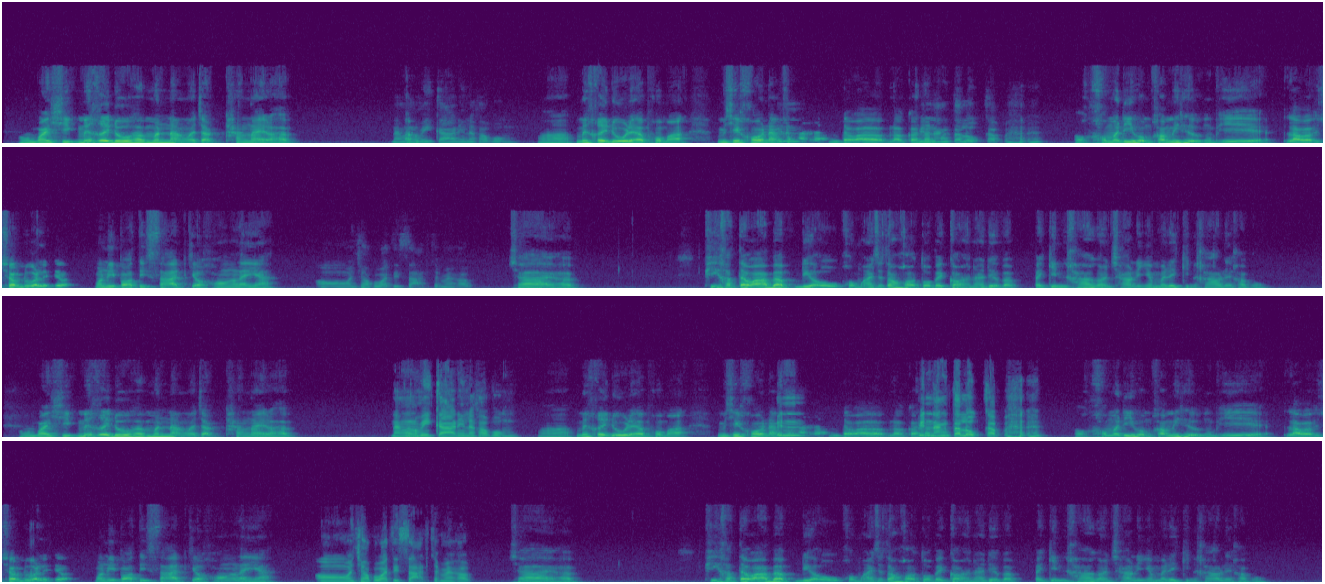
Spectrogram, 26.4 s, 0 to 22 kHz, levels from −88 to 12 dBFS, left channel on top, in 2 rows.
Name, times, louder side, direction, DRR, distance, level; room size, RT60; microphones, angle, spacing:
voice 1, 0.2-2.9 4.0-4.2 5.4-9.4 10.7-13.9 14.1-15.9 18.3-19.0 20.2-25.8, left 3 dB, 25° left, 0.4 m, -24 dB
voice 2, 3.9-5.2 7.7-8.0 9.2-10.4 16.3-17.9, right 8 dB, 85° right, 0.3 m, -29 dB
5.2 x 2.2 x 2.6 m
head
